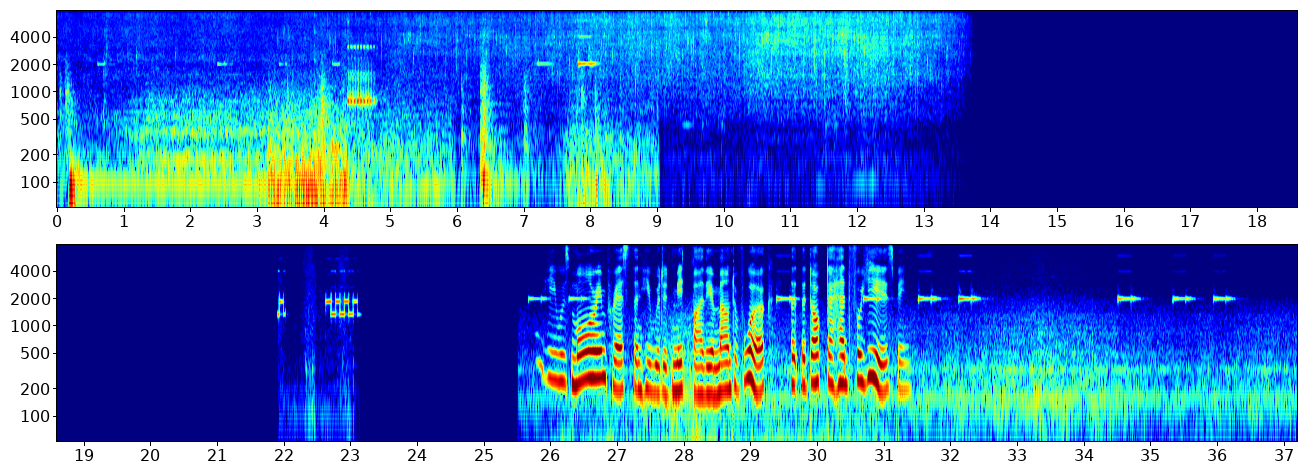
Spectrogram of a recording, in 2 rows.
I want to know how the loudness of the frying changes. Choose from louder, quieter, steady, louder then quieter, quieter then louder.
louder.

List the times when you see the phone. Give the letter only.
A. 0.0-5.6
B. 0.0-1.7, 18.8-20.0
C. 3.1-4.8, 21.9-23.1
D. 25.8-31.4
C.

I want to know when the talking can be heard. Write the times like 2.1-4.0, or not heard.
25.8-31.4.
